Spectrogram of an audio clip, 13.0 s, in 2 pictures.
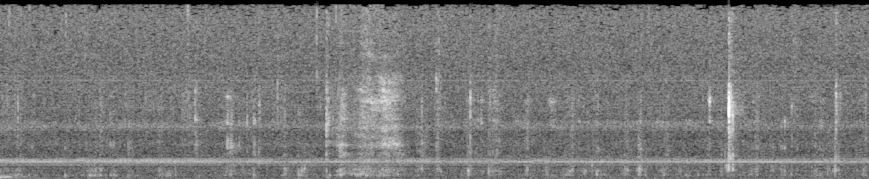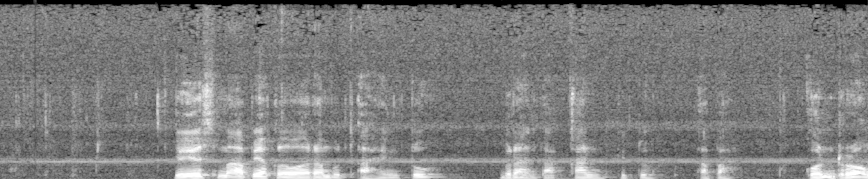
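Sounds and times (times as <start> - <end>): person chewing softly: 0.0 - 8.1, 8.9 - 9.5, 11.2 - 12.6.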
